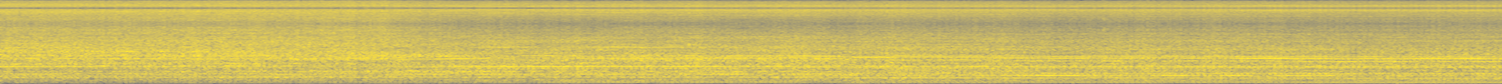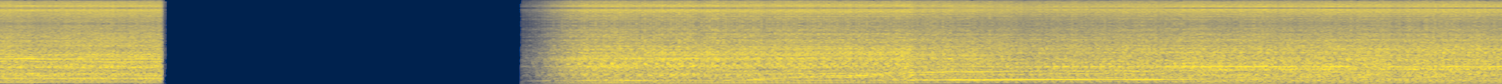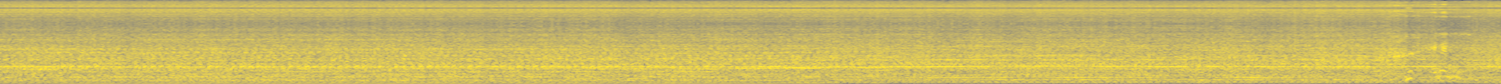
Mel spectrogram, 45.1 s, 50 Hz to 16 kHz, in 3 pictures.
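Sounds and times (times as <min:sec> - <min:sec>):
farm vehicle engine running: 0:00.0 - 0:16.7, 0:20.3 - 0:45.0.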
